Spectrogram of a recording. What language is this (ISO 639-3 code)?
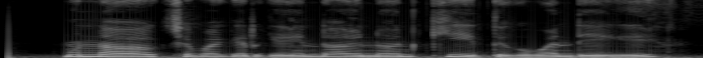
kln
